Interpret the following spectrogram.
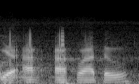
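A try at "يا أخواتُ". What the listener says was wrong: Ulangi, ya akhwatu. Kha-nya yang jelas. Ya akhwatu.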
